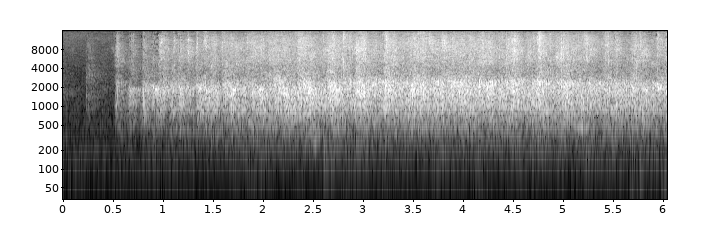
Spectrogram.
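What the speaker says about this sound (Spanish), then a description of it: "pero se merece un aplauso, Víctor." A seminar audience breaks into applause that swells quickly and continues steadily, a dense wash of clapping from many hands.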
